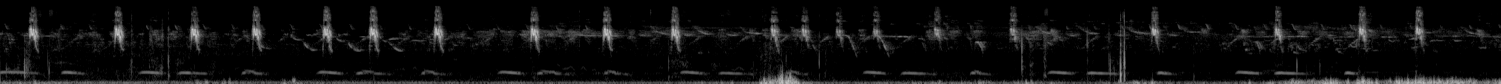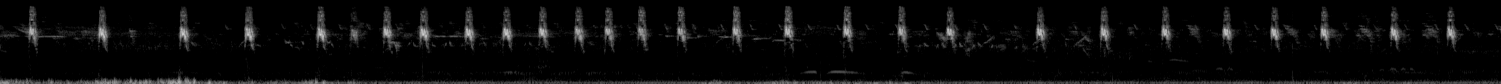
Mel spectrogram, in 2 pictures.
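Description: Fledgling songbird chirping close by: loud, sharp, high single chirps repeated one to two a second, coming quicker in the second half. Under them, during the first half, a lower bird note falls repeatedly about twice a second. A low rumble about eight seconds in and another around the middle may be wind or handling.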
